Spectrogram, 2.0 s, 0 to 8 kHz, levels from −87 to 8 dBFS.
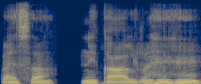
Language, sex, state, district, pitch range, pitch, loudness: Hindi, male, Chhattisgarh, Sarguja, 130-150 Hz, 140 Hz, -19 LUFS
